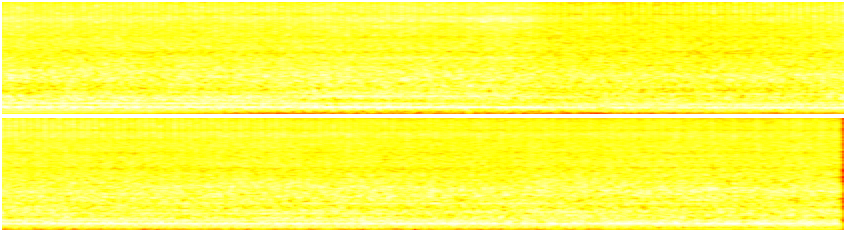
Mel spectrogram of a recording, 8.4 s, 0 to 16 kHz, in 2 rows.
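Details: 1999 Weedeater HD4QE22SC mower, B&S Classic 4.5 HP, trash-picked, revived with replacement gas tank, pull cord, flywheel key, diaphragm and oil change; steady even single-cylinder drone holding speed, no surging, sputter or knocking; normal running.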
